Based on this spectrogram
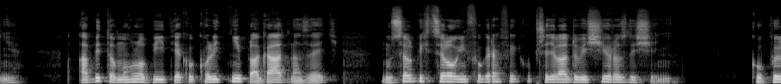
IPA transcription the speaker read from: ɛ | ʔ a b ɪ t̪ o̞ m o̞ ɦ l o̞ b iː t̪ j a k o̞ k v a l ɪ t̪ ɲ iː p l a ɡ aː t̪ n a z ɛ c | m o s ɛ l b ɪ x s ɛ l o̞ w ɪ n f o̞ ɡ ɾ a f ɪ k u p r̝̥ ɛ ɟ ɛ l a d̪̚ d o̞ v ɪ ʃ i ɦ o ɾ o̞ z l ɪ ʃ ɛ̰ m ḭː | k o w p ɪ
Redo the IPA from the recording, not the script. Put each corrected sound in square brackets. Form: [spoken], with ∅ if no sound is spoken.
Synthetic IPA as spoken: ɛ | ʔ a b ɪ t̪ o̞ m o̞ ɦ l o̞ b iː t̪ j a k o̞ k v a l ɪ t̪ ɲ iː p l a ɡ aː t̪ n a z ɛ c | m [u] s ɛ l b ɪ x [t͡s] ɛ l o̞ w ɪ n f o̞ ɡ ɾ a f ɪ k u p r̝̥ ɛ ɟ ɛ l a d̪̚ d o̞ v ɪ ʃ [iː] ɦ o ɾ o̞ z l ɪ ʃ ɛ̰ [ɲ] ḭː | k o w p ɪ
